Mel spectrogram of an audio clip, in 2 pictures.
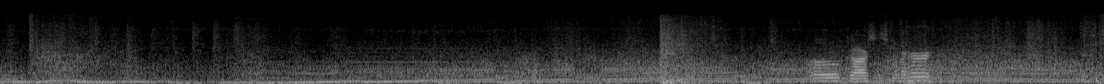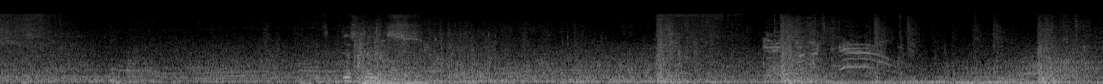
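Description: A car engine roars and revs loudly.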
